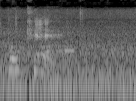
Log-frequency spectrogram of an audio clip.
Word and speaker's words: bokeh: No, it's bokeh in Japanese.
